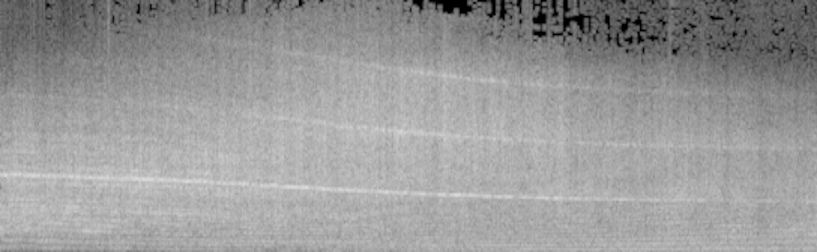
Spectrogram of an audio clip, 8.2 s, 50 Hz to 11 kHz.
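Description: Airbus A320's twin jet engines at takeoff power, just past overhead and climbing away: a loud steady roar with a high whine that slowly falls in pitch as the airliner recedes.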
